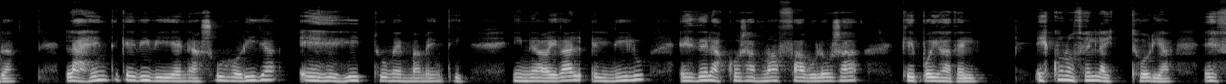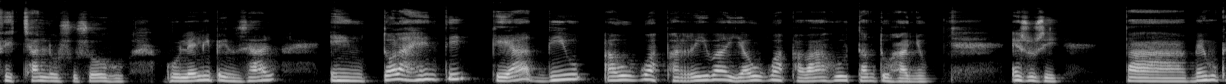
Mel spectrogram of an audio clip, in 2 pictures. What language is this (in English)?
Extremaduran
